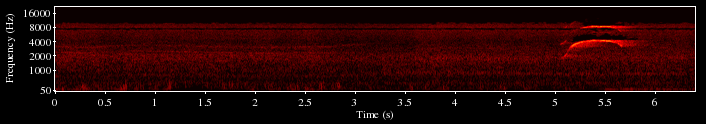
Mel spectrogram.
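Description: Young macaque giving one short high squeak near the end, its pitch rising then falling; before it, only faint soft rustling.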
